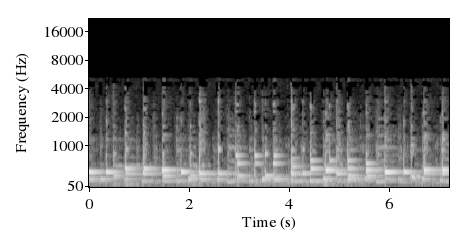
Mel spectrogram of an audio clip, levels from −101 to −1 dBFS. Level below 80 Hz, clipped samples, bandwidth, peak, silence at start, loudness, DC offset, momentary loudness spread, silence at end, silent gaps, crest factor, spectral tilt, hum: -52 dBFS; under 0.1%; 5.2 kHz; -4 dBFS; 0 s; -20 LUFS; under 0.1%; 5 LU; 0 s; none; 14 dB; -11.5 dB/octave; none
